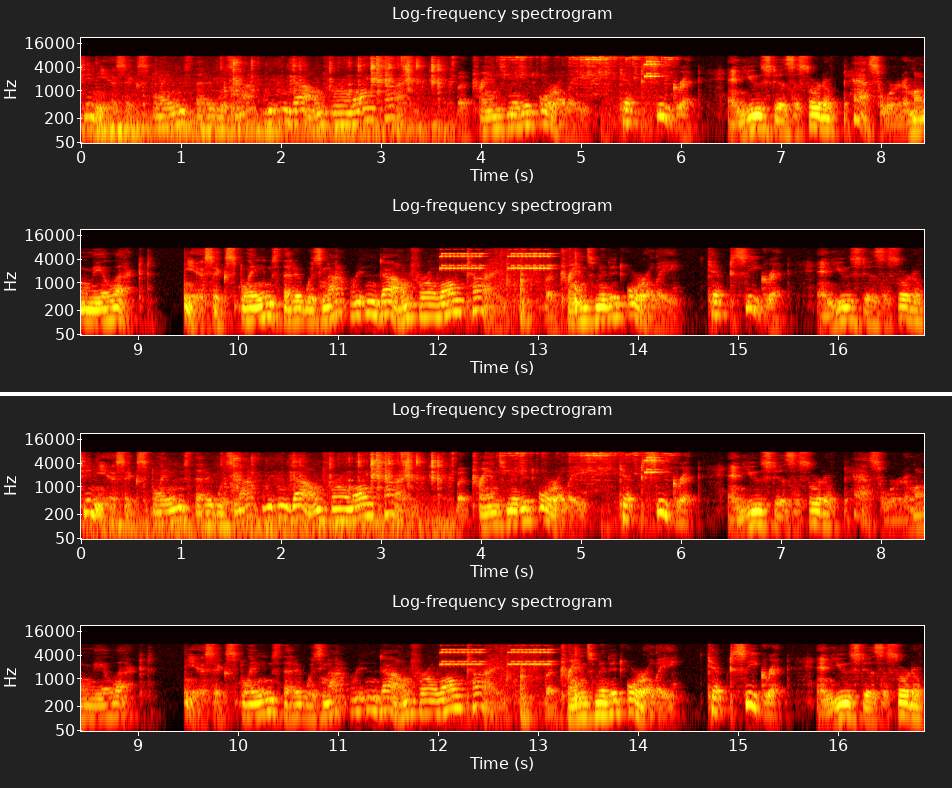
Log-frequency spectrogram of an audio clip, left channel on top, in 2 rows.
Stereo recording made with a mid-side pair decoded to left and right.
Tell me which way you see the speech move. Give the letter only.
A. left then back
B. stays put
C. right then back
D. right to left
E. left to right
A.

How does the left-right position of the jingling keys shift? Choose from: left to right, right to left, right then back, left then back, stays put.
right then back.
